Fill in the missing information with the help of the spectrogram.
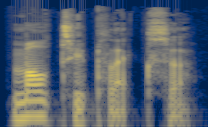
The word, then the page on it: multiplexer: British English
